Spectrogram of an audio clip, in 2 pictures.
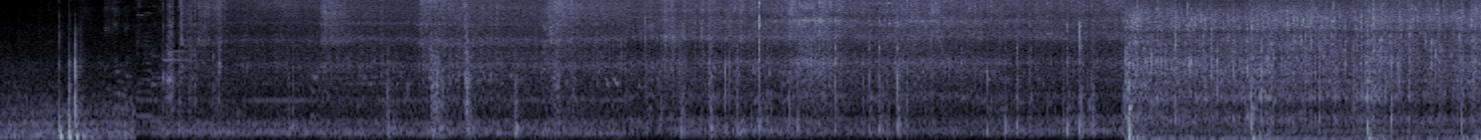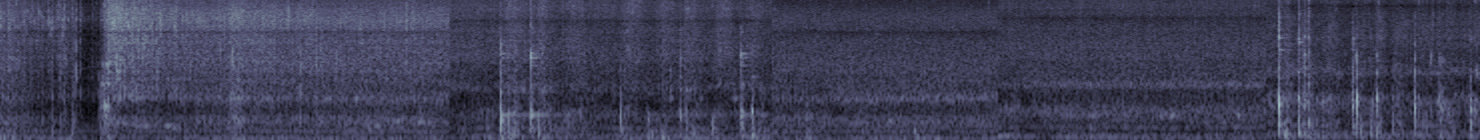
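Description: Flour-dredged short ribs frying in hot olive oil in an enamelled Dutch oven: a steady sizzle, with tongs and a spoon stirring and scraping in the pan, later chopped onion, carrot and celery frying more quietly. The sizzle starts about a second and a half in and jumps in character at several cuts, and a few sharp clicks of the utensil on the pot come near the end.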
